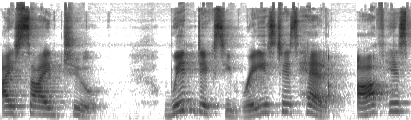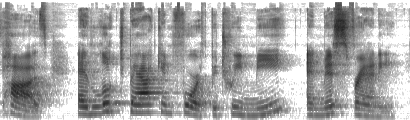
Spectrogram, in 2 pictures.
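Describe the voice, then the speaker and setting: Female read-aloud narrator for children's fiction, lively and varied intonation, mid-range pitch. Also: slow. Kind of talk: expressive children's novel narration.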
